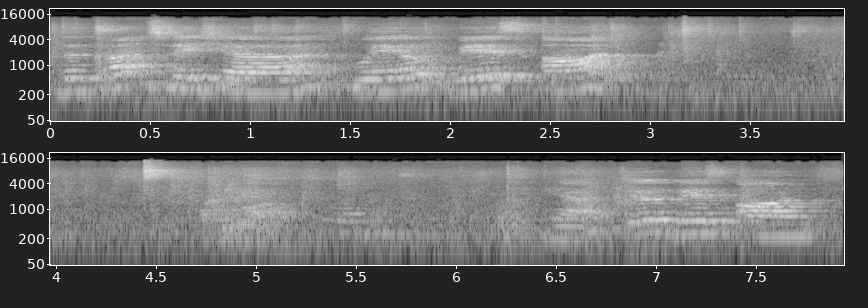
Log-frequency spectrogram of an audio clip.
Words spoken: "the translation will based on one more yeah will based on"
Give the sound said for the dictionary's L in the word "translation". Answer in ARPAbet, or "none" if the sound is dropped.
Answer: L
